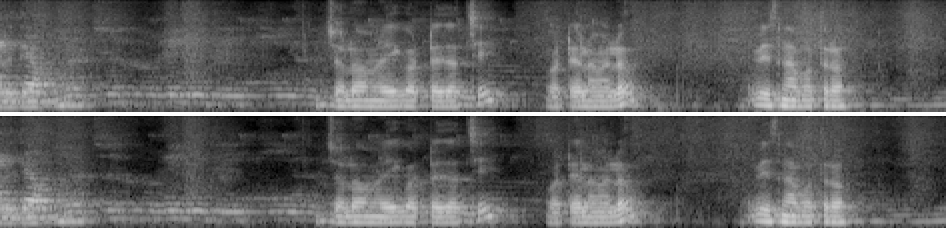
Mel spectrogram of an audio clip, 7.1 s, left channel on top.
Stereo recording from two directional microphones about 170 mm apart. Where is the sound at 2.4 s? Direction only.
5° right (ahead or behind).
